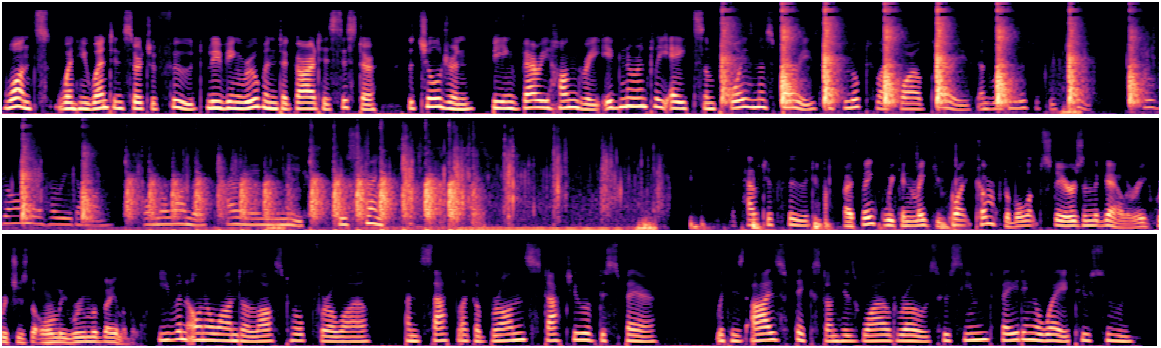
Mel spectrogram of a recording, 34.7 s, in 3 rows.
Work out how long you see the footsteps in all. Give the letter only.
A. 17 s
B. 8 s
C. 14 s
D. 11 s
D.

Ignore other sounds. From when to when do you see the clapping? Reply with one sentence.
You can hear the clapping from 7.2 to 16.6 s.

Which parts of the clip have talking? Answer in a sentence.
The talking can be heard from 0.0 to 15.7 s and from 18.9 to 34.5 s.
